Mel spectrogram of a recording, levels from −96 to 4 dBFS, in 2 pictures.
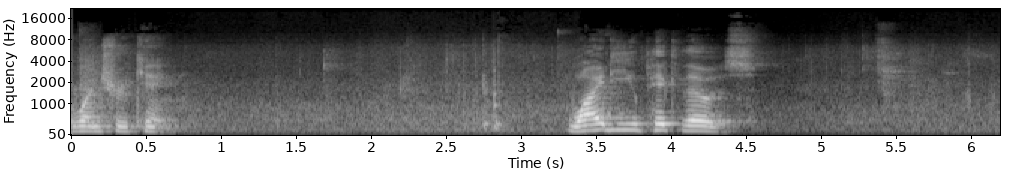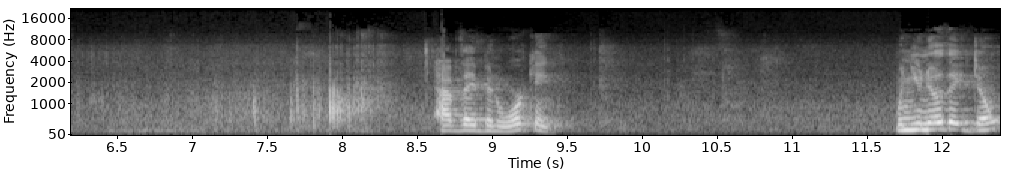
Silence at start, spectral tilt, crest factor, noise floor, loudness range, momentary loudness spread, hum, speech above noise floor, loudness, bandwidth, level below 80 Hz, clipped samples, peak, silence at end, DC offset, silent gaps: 0 s; -6.5 dB/octave; 20 dB; -48 dBFS; 10 LU; 26 LU; none; 34 dB; -16 LUFS; 10 kHz; -72 dBFS; under 0.1%; 0 dBFS; 0 s; under 0.1%; none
